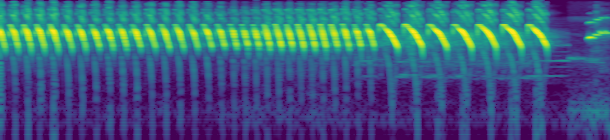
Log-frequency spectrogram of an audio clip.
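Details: Canary master song meant for training beginner songbirds: a long rapid trill of repeated notes giving way to slower, loud descending whistles, ending in a brief pause.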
